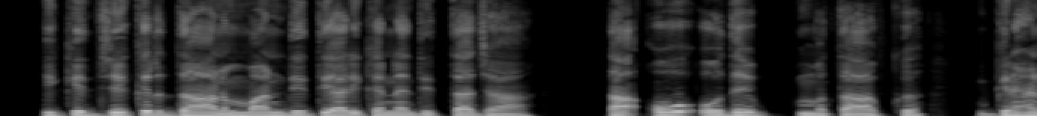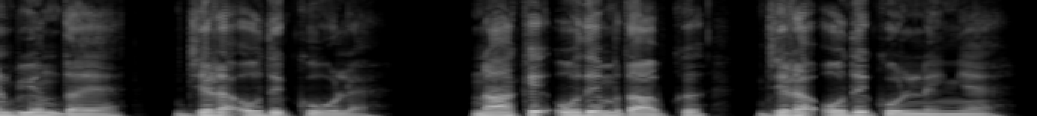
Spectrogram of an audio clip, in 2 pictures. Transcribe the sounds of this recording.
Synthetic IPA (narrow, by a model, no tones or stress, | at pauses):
kĩːked͡ʒeːkəɾd̪aːnmənd̪iːt̪ɪjaːɾiːkənːɛːd̪ɪt̪ːad͡ʒaː | t̪ãːʔoːʔoːd̪eːmət̪aːbək | ɡɾɛ̃ːɳbʱiːɦʊ̃ːnd̪aːɛː | d͡ʒeːɽaʔoːd̪eːkoːlɛ̰ː | naːkeʔoːd̪emət̪aːbək | d͡ʒeːɽaʔoːd̪eːkoːlnə̃ĩːɛː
